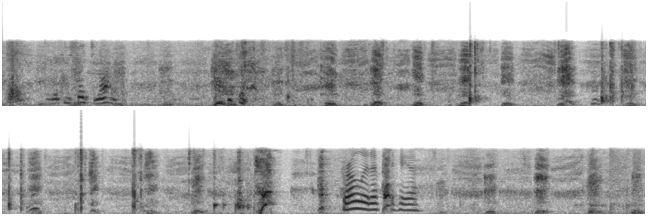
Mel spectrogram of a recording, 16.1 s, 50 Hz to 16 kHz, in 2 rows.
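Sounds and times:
dog barking: 11.2s - 12.2s, 12.8s - 13.0s.

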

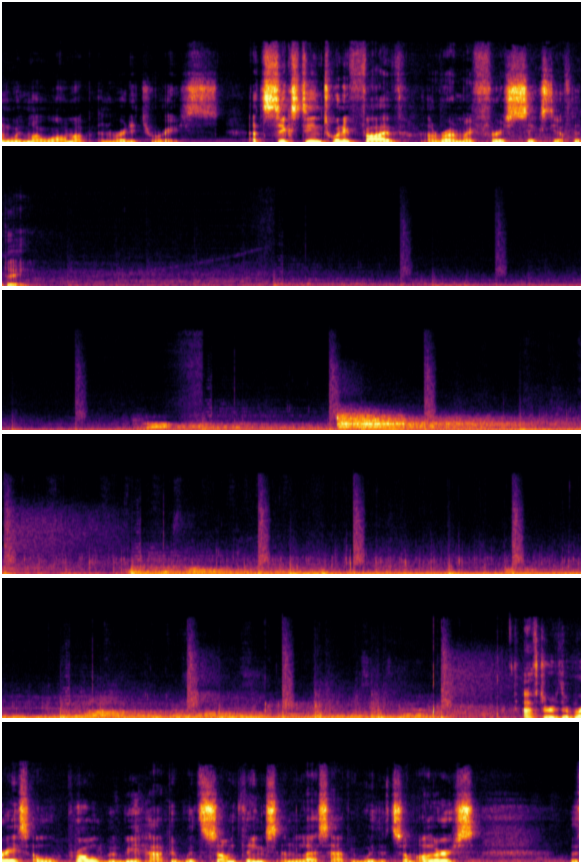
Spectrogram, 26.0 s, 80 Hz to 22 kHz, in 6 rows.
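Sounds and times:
music with steady beat: 6.4s - 9.6s, 10.2s - 21.3s
sudden loud ringing sound: 11.2s - 13.6s.

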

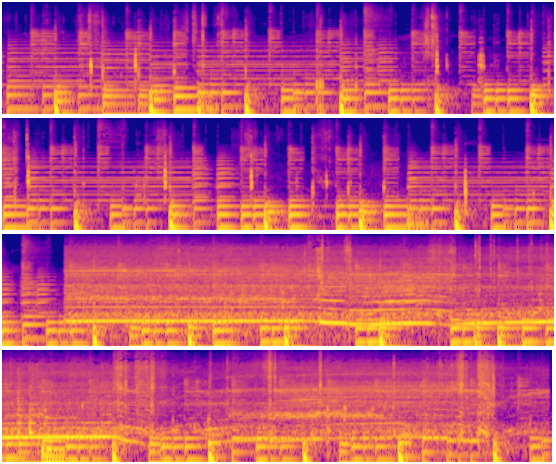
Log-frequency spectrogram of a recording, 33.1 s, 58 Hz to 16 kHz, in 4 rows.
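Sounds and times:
juicer motor whirring: 17.5s - 33.0s.

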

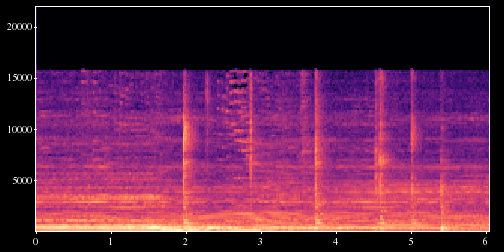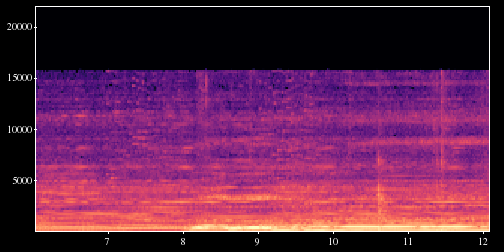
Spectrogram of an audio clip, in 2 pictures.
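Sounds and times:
harmonium: 0.0s - 12.0s
tanpura drone: 0.0s - 12.0s.

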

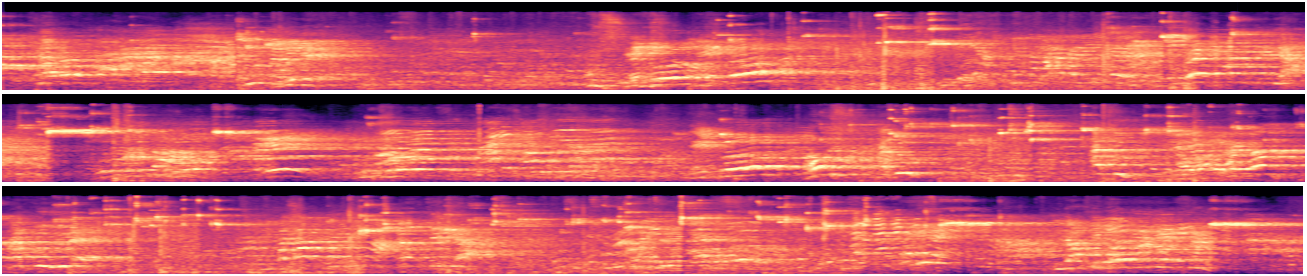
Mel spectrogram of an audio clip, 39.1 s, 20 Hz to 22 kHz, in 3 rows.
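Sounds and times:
ball bouncing on hall floor: 7.8s - 9.5s, 14.1s - 14.5s, 27.2s - 32.4s.

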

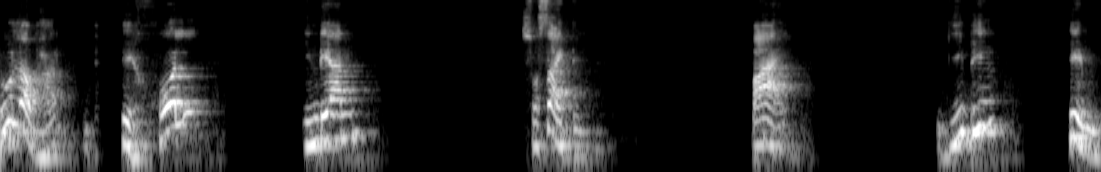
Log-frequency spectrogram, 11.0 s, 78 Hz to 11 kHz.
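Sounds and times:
man speaking: 0.0s - 2.3s, 3.0s - 3.9s, 5.2s - 6.2s, 7.5s - 8.2s, 9.3s - 11.0s.

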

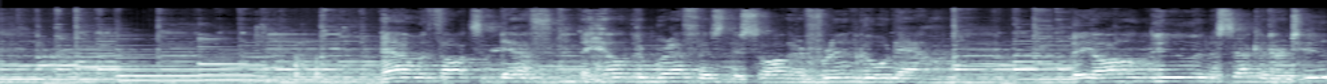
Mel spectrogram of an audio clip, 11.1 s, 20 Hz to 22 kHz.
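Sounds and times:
acoustic guitar: 0.0s - 11.0s.

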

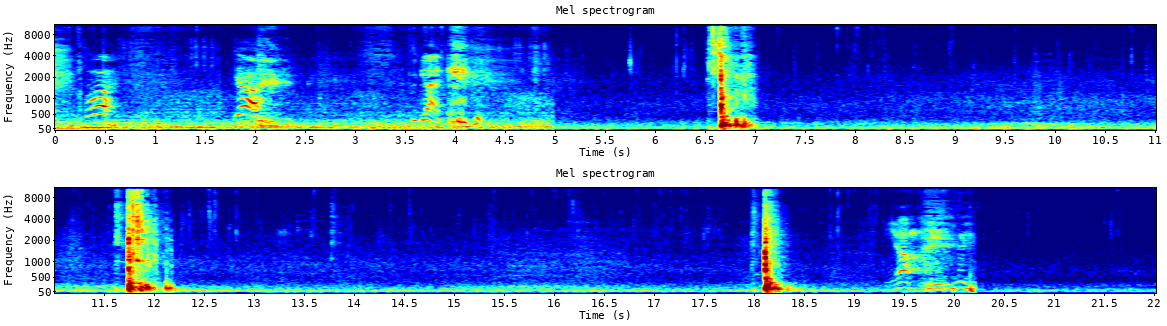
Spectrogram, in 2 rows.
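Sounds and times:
arrow striking target: 6.5s - 7.1s, 18.0s - 18.4s.

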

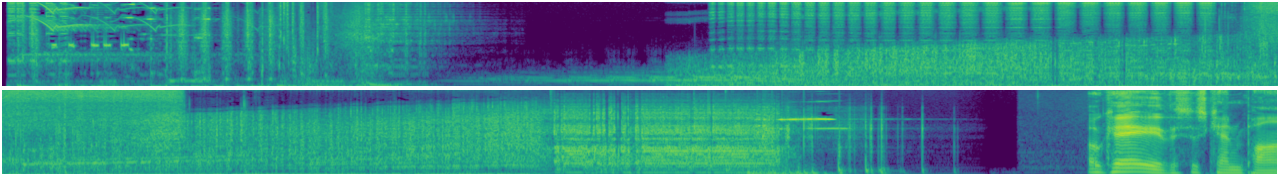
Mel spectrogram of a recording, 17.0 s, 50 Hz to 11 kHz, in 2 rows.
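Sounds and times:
rumbling wash rising in pitch: 3.5s - 12.2s
held tones: 12.2s - 14.9s.

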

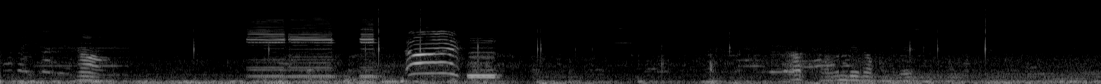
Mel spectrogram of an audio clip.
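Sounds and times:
vehicle horn honking: 2.4s - 3.8s, 4.6s - 5.0s.

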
